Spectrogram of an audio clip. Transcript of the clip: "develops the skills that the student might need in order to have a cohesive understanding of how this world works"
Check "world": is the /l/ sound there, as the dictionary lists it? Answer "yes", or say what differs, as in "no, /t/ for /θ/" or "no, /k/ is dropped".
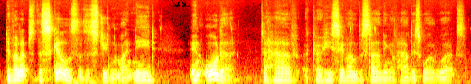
yes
